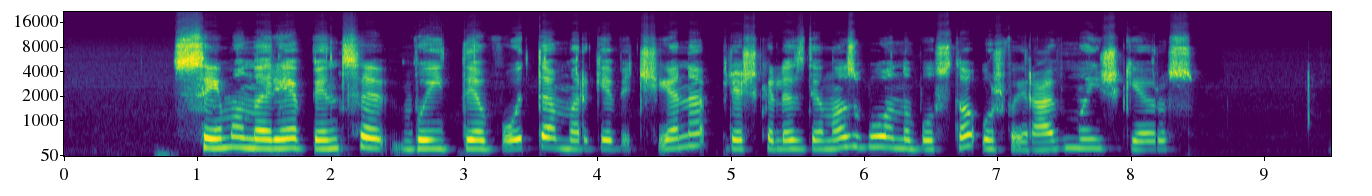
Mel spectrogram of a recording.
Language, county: Lithuanian, Šiauliai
